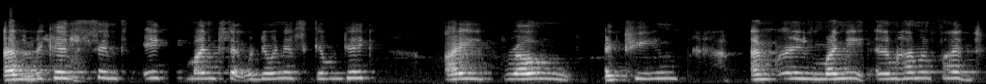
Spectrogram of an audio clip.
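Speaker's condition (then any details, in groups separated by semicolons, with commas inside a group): Cerebral palsy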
